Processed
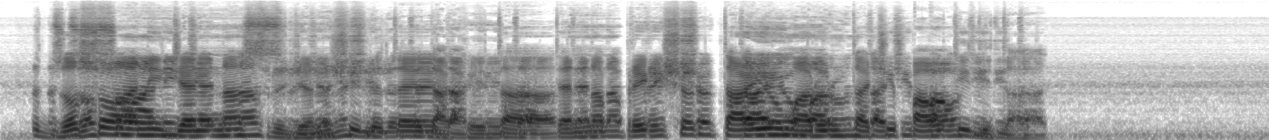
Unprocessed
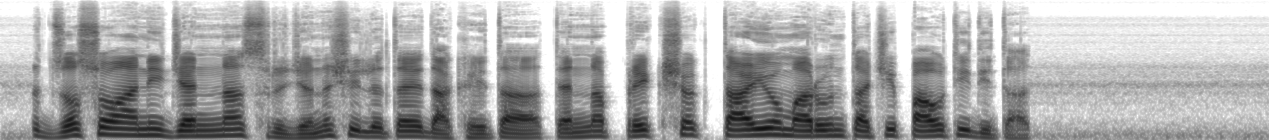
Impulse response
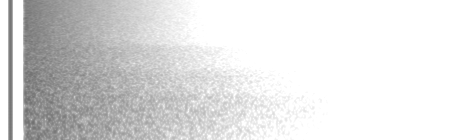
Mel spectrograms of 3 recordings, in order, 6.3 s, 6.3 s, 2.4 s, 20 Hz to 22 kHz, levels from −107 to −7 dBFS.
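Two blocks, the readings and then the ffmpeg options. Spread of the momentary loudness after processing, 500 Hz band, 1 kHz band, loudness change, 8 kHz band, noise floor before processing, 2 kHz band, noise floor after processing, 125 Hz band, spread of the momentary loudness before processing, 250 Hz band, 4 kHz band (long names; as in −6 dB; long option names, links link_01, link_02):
7 LU, −2.0 dB, −1.0 dB, −1.5 dB, −1.0 dB, −62 dBFS, −1.0 dB, −61 dBFS, −0.5 dB, 7 LU, −2.5 dB, −1.5 dB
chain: -filter_complex "[1:a]atrim=start_sample=2205,atrim=end_sample=3969[link_01];[0:a][link_01]afir=irnorm=-1:irlink=0,volume=1dB"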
